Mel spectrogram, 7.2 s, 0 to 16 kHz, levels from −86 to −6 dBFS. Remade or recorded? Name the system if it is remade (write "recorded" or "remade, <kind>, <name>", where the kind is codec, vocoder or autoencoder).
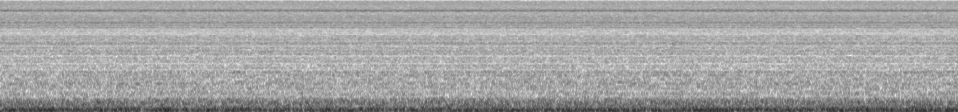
recorded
